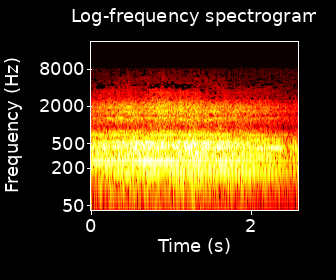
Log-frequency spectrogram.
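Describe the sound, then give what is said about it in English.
A steady, loud engine drone of a Beechcraft propeller plane cruising in flight toward Greendale Airport, with a constant low hum and even pitch that dips slightly near the end. “15 minutes later, the boys are airborne in their Beechcraft, heading for the Greendale Airport, 100 miles to the east.”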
